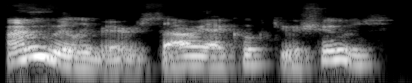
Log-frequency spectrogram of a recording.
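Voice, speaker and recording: A man acting a gentle, awkward, solicitous host in a staged play reading, hesitant and coaxing. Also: medium pitch, sing-song, brisk. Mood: awkward, apologetic. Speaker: actor. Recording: dull, muffled sound.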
